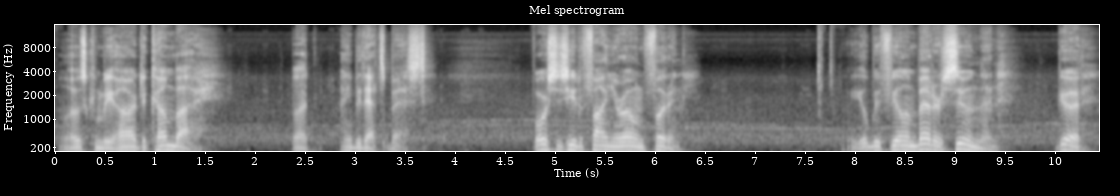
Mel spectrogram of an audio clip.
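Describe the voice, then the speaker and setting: An actor playing a weary, plainspoken adventuring companion in a fantasy video game, with a folksy, laconic way of talking. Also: male voice, lowish voice, expressive, a little slow, pauses often, a little mellow. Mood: gentle, probing. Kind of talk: video game character dialogue.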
